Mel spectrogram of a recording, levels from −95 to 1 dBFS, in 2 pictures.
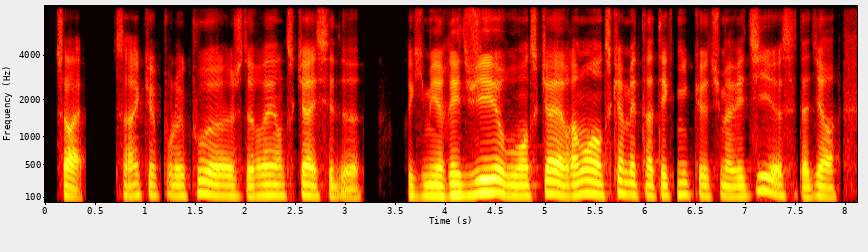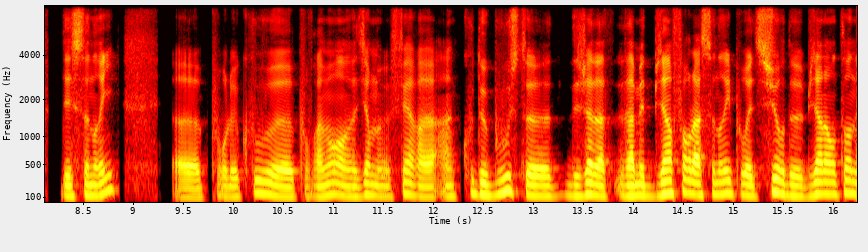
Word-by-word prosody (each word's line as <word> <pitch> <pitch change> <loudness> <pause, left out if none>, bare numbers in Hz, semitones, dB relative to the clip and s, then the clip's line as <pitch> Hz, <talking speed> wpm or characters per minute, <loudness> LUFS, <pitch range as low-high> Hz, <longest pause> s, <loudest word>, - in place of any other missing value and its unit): C'est - - +1
vrai. - - +2 0.4
C'est - - -7
vrai 115 +2 -3
que 120 - -7
pour 115 +1 -9
le 115 0 -1
coup, 140 +5 -4
heu, 115 -2 +1
je 105 - -10
devrais 115 +2 0
en 115 - -3
tout - - -13
cas 120 -1 +2
essayer 105 -1 -5
de, 95 -3 -4 0.5
entre - - -3
guillemets, 115 +1 0
«réduire» 125 +5 +4
ou 115 0 0
en 115 - +3
tout 115 - -9
cas, 140 -2 +4
heu, - - +3
vraiment 130 +4 +3
en - - +2
tout 120 - -8
cas 145 - -2
mettre 125 -3 -4
ta 115 - -1
technique 120 +3 -6
que 115 - -4
tu 110 +1 -7
m'avais 105 0 -1
dit, 170 +10 -2
heu, - - 0
c'est-à-dire 105 -1 -3 0.4
des 110 - 0
sonneries 120 +9 0 0.6
heu, 95 0 +2
pour 110 - -5
le 105 0 -1
coup, 140 +5 -2
heu, 105 -3 +3
pour 105 - -11
vraiment, 115 +3 +1
on 105 - -1
va 105 - -1
dire, 125 +5 -1
me 110 -3 -3
faire, 120 +2 0
heu, 105 0 +2
un 110 - -4
coup 110 - -12
de 130 - +2
boost. 150 +6 -1
Heu, 110 -2 +2
déjà, 115 +2 +2
la 115 -2 +5
f - - -18
la 115 -1 +3
mettre 115 -2 0
bien 135 +5 +5
fort, 140 +1 0
la 125 -2 +7
sonnerie, 130 +2 0
pour 125 -3 0
être 110 - -4
sûr 150 -3 +2
de 115 -2 0
bien 125 +6 +3
l'entendre 135 +1 +2
115 Hz, 265 wpm, -22 LUFS, 110-130 Hz, 0.6 s, la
